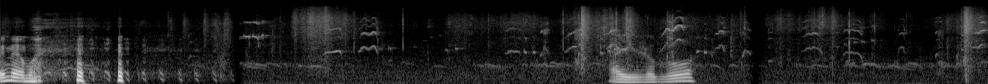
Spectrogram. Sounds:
bird call, outside, rural or natural, animal, speech

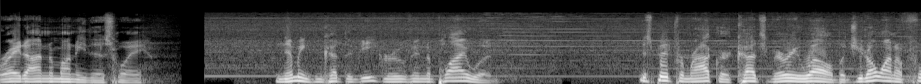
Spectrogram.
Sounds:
speech

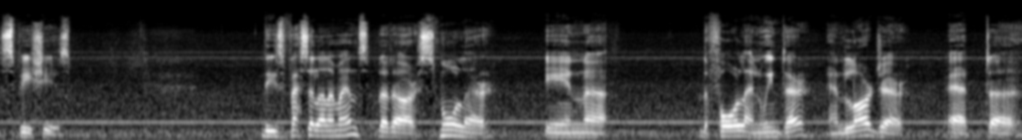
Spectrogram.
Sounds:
speech

